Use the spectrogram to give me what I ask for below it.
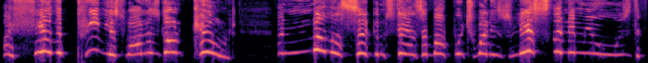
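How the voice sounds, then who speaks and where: An extremely high-pitched old queen, acted by a man, holds forth in regal, fussy fashion for a comic audio drama. She is haughty and a little dotty. The recording is dry. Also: a little slow, no echo. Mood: fussy, arch. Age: older. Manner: haughty, regal, fussy, uses royal "one". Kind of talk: steampunk radio comedy acting.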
